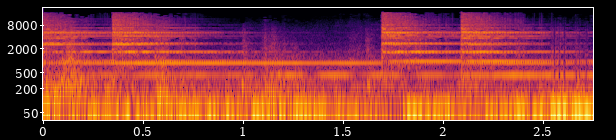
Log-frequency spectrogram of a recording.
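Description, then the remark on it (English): Ship's bells aboard the USS Constitution, the US Navy's oldest commissioned warship, ring out in quick pairs of strikes announcing the commanding officer's arrival on board, each clear metallic clang lingering and overlapping the next, over a low steady background rumble with no voices. “Ship's bells announcing the arrival of the Constitution's commanding officer, Commander Sean Kearns, on board.”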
